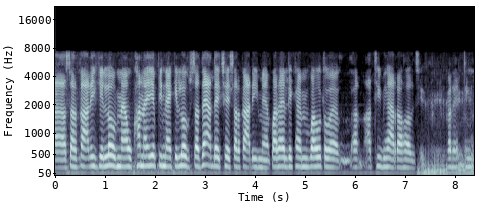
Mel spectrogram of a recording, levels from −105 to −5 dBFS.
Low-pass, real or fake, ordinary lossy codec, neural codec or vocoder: 7.2 kHz; fake; none; codec, 16 kHz, 2 kbps, FunCodec, trained on LibriTTS, 25 frames a second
